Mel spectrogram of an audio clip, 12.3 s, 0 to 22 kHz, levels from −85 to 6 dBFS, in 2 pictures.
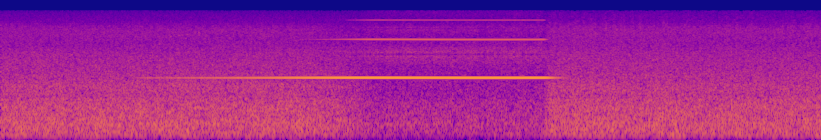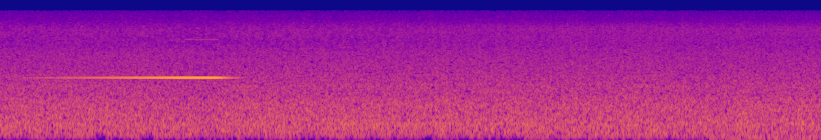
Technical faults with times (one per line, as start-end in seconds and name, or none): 1.00-4.28 loudspeaker feedback squeal
6.32-8.02 loudspeaker feedback squeal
